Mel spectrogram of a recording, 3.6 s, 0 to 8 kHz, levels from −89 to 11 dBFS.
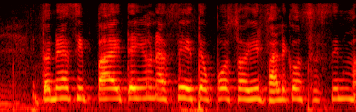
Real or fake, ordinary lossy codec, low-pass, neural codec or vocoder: fake; none; 7.2 kHz; vocoder, 22.05 kHz, 80 mel bands, Vocos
